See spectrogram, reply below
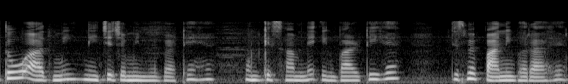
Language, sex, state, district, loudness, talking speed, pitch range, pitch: Hindi, female, Maharashtra, Washim, -18 LUFS, 170 wpm, 190-230 Hz, 205 Hz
